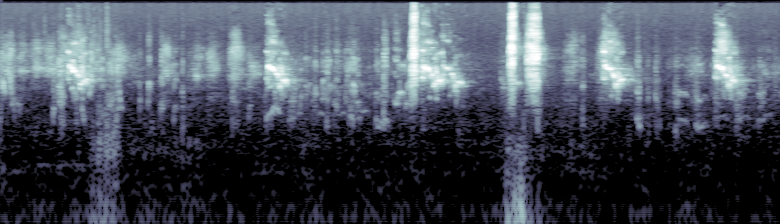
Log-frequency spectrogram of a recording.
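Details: Budgerigar trying to talk: repeated high, harsh chirps and squawky warbles about once a second, broken by two loud thumping clicks, over faint background noise.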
